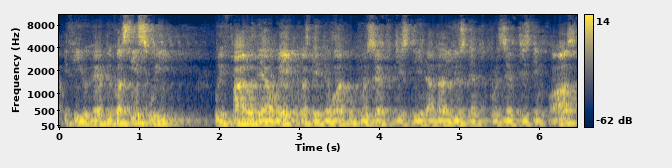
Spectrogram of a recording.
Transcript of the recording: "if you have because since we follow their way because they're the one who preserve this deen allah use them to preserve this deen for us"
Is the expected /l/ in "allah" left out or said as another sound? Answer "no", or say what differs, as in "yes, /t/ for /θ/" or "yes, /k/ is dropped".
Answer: yes, /n/ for /l/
